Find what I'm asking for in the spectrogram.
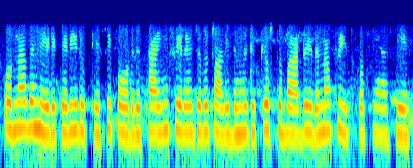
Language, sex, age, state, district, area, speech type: Punjabi, female, 18-30, Punjab, Faridkot, urban, conversation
